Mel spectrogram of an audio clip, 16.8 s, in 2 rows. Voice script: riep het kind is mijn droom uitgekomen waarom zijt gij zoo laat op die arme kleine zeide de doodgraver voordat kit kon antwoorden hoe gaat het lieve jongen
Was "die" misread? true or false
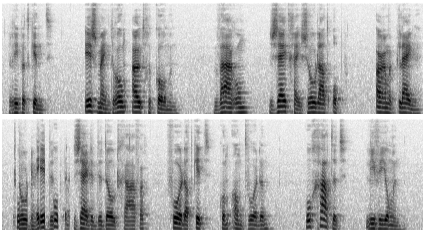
true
